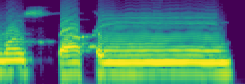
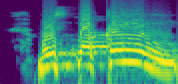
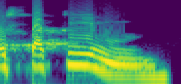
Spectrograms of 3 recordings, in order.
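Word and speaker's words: مستقيم: Ihdinal mustaqim. Huruf yang paling berat dibaca huruf sh dan huruf th itu susah, harus latihan. Mustaqim bukan mustaqim ya kan. Mustaqim pakai huruf K. Harusnya qo mustaqim.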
